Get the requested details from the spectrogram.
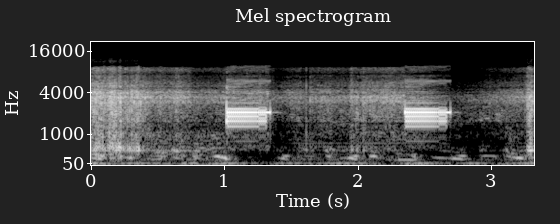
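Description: A radio beeps loudly as a button is pressed.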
